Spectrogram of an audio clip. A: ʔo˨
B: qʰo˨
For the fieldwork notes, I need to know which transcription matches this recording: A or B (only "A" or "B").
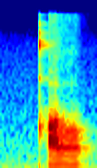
B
